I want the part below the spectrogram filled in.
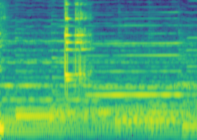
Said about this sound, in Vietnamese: Chùm bánh tiến lại, cụng ly với kép sĩ.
